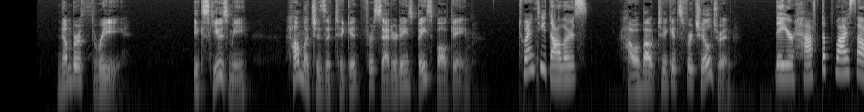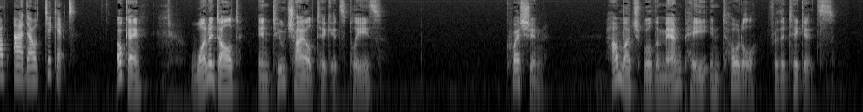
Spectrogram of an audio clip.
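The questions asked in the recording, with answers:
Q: Question: How much will the man pay in total for the tickets?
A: $40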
